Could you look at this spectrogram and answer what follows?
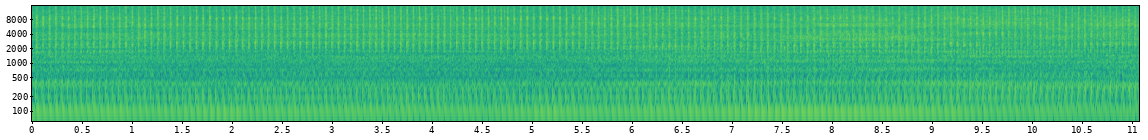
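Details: Yamaha Grand Majesty SG15 scooter, 30,000 km, oil changed every 2,000 km; steady idle with a fast, even ticking about four per second that started suddenly; owner hopes it is an AIS pipe exhaust leak but suspects crank or head area.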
